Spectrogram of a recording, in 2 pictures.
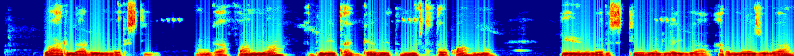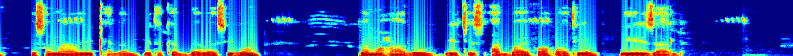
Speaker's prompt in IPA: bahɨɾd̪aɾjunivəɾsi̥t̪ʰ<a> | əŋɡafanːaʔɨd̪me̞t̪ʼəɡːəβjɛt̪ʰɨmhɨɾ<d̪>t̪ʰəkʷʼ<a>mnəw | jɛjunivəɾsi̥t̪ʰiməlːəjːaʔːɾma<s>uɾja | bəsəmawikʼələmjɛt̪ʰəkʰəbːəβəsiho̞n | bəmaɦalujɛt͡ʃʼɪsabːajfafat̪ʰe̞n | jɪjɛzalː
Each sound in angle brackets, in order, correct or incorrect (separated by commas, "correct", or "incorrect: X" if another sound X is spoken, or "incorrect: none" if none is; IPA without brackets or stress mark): incorrect: i, incorrect: t̪, correct, incorrect: z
